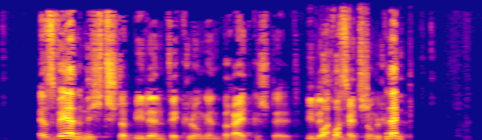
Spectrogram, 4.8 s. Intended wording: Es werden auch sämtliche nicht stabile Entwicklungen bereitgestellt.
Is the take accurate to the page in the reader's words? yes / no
no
